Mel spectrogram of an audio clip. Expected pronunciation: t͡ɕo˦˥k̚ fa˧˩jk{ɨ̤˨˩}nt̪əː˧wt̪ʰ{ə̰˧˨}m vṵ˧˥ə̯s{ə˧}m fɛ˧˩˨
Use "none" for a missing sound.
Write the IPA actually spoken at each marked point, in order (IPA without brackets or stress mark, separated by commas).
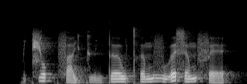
ɨ̤˨˩, ə˨˦, ə˨˦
